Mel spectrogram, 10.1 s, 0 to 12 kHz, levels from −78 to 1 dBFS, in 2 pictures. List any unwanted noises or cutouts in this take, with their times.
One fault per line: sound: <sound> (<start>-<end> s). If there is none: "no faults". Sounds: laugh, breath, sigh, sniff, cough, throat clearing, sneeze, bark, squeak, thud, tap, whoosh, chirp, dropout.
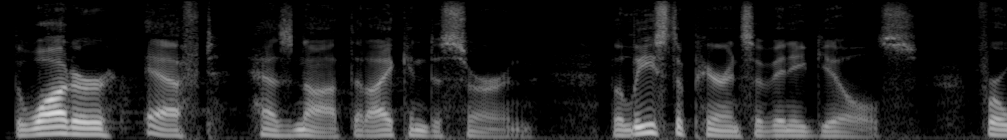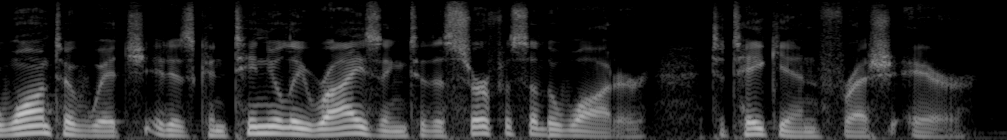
no faults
